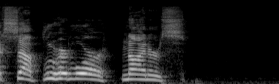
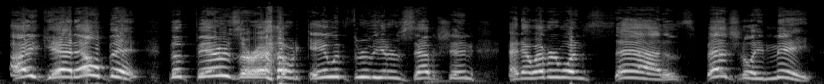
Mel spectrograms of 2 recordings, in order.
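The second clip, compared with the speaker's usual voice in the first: loud tantrum; 4 dB louder than usual. Acted. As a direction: wail like a child in a tantrum. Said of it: "you're being very loud".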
